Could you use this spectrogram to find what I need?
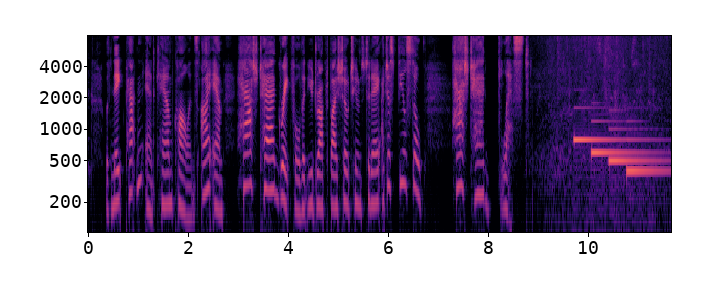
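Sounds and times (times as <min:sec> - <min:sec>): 
speech: 0:00.4 - 0:09.0
theatre bell chimes signalling the end of intermission: 0:09.7 - 0:11.6.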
